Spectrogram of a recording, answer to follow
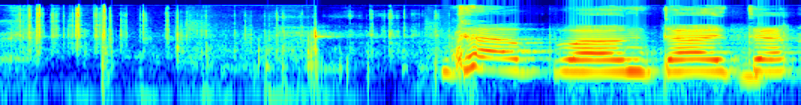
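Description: A small girl singing a string of short, high, sing-song notes, starting about halfway in. Before that, soft clicks and rustles come from the phone being handled close to the microphone.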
